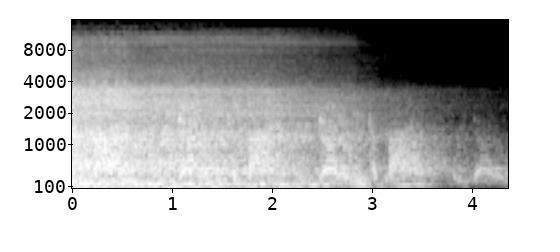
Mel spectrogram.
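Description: The closing tail of a drum and bass track after its last hit. A noisy wash with a low held tone underneath fades away steadily and is almost gone by the end.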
